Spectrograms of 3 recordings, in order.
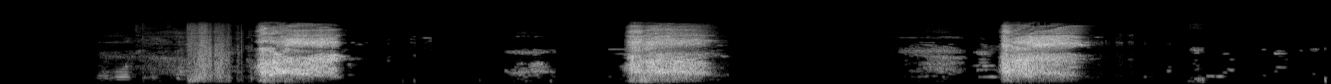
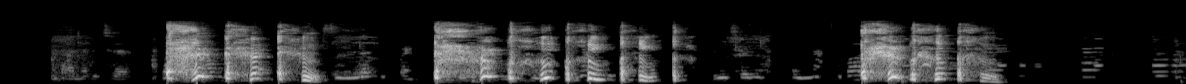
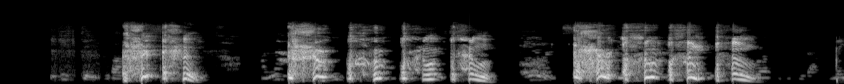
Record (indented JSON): {
  "exhalation_length": "13.3 s",
  "exhalation_amplitude": 32768,
  "exhalation_signal_mean_std_ratio": 0.4,
  "three_cough_length": "11.9 s",
  "three_cough_amplitude": 32767,
  "three_cough_signal_mean_std_ratio": 0.46,
  "cough_length": "8.4 s",
  "cough_amplitude": 32767,
  "cough_signal_mean_std_ratio": 0.54,
  "survey_phase": "beta (2021-08-13 to 2022-03-07)",
  "age": "45-64",
  "gender": "Female",
  "wearing_mask": "No",
  "symptom_cough_any": true,
  "symptom_runny_or_blocked_nose": true,
  "symptom_shortness_of_breath": true,
  "symptom_fatigue": true,
  "symptom_loss_of_taste": true,
  "symptom_onset": "12 days",
  "smoker_status": "Current smoker (11 or more cigarettes per day)",
  "respiratory_condition_asthma": false,
  "respiratory_condition_other": true,
  "recruitment_source": "REACT",
  "submission_delay": "1 day",
  "covid_test_result": "Negative",
  "covid_test_method": "RT-qPCR"
}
